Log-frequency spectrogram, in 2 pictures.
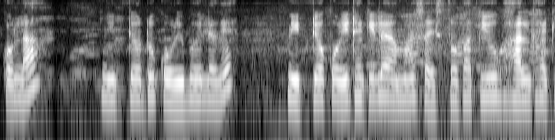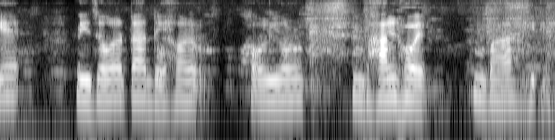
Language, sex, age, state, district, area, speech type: Assamese, female, 30-45, Assam, Charaideo, rural, spontaneous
